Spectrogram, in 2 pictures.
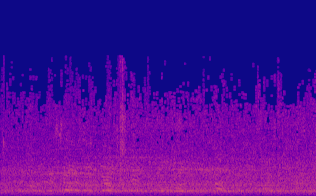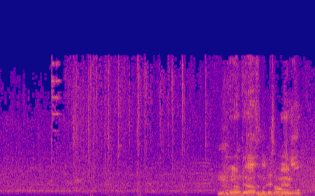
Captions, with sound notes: (crowd cheering) - Hand off, look at this middle.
